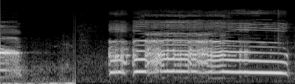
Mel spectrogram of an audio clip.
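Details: A heritage-breed rooster gives a single long crow, a brief stuttered start followed by a sustained, steady, rich-toned note lasting almost two seconds before breaking off, after a clipped tail of an earlier call.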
